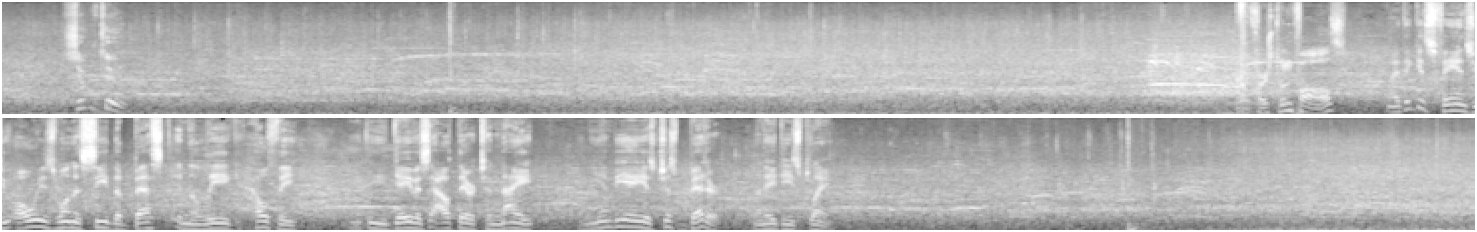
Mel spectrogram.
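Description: A large crowd murmurs steadily in an echoing arena.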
